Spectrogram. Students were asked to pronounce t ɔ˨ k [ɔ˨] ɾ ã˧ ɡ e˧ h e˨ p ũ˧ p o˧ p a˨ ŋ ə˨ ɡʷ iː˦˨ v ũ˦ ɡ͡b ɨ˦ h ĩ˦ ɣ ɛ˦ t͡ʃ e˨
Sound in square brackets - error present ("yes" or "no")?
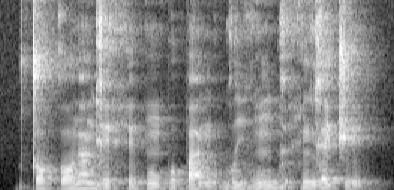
no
